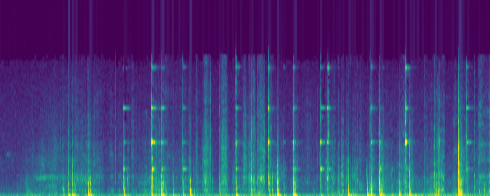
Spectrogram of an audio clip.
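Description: Loose metal engine parts being rummaged through in cardboard boxes: a run of sharp clicks and clinks, several ringing briefly, a few each second, over a faint background hiss.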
